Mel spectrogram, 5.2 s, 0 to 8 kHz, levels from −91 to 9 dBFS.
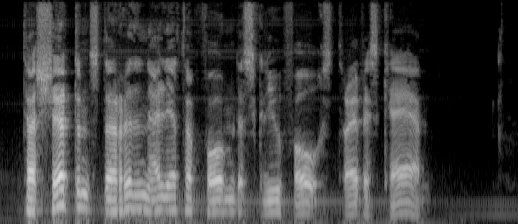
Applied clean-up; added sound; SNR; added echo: neural separator model SepFormer DNS4.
